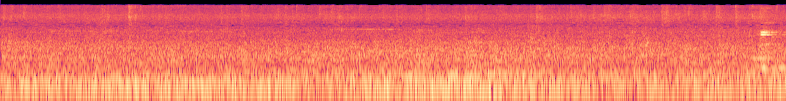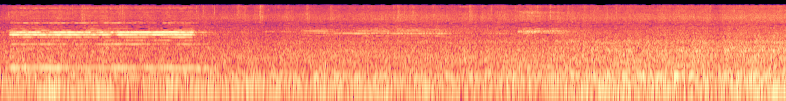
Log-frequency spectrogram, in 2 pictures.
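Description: Steady street traffic noise, with a vehicle horn sounding once for about a second and a half around six seconds in.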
